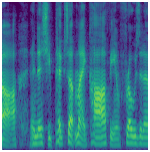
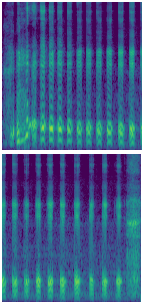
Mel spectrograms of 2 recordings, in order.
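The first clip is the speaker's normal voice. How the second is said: long high stuttering cackle; crazy laugh; 4 semitones higher than usual. Retold or imitated. Demonstrating the laugh that echoes in his mind, crazy cackle. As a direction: draw out a mad, staccato cackle. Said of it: "This crazy laugh that she always did".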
